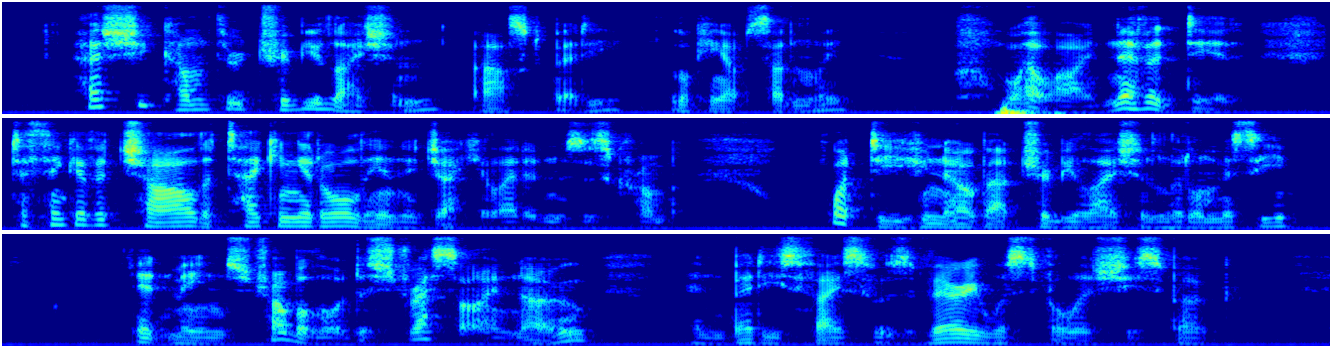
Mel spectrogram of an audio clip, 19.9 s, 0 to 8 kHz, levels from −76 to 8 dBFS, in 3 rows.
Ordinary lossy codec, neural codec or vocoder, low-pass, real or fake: Opus, 64 kbps; none; 7.2 kHz; real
